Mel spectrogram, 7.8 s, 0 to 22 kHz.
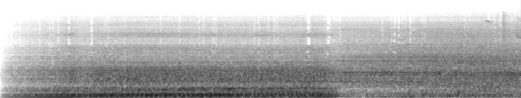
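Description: Fades in on a Class 43 HST diesel power car's engine running with a steady low hum at a station platform. About five seconds in, a sudden cut brings the lighter running noise of a Class 323 electric multiple unit.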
